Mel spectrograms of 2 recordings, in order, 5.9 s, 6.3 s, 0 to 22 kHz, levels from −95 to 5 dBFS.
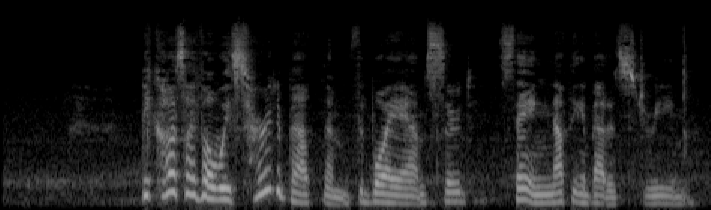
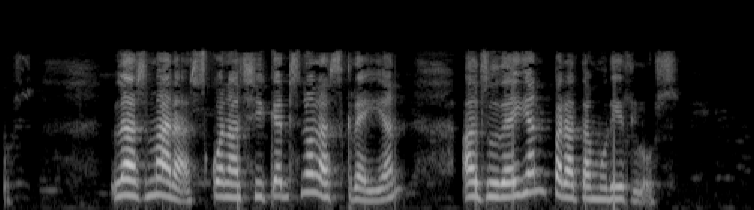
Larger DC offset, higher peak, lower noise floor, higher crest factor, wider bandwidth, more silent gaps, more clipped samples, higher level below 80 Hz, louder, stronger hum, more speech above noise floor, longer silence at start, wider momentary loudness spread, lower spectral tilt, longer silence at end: neither; second, -22 dBFS vs -10 dBFS; second, -68 dBFS vs -77 dBFS; about the same, 18 dB vs 22 dB; first, 14.5 kHz vs 8.4 kHz; neither; neither; second, -84 dBFS vs -70 dBFS; second, -39 LUFS vs -30 LUFS; neither; second, 29 dB vs 47 dB; first, 1.2 s vs 0.95 s; second, 14 LU vs 17 LU; first, -4 dB/octave vs -2.5 dB/octave; second, 0.15 s vs 0.65 s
